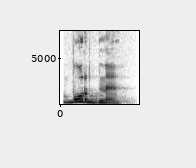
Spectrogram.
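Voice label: "бурдны", Komi, female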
